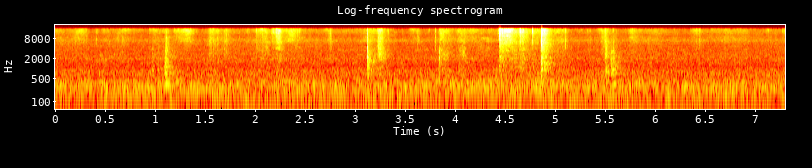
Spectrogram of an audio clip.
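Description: A metal bench scraper clicking and tapping against a marble counter as it cuts portions from a mass of pizza dough: a handful of short, sharp taps, the sharpest about five seconds in, over a steady low room hum.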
